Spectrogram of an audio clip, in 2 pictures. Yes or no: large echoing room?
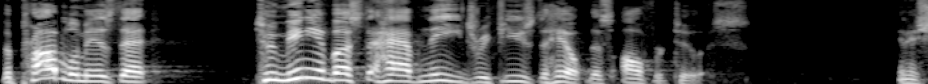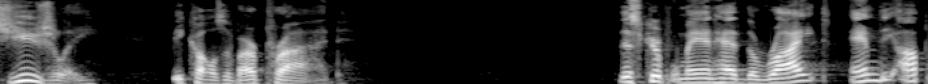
yes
